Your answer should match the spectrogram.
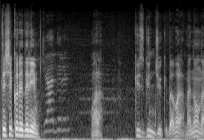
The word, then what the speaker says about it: Kuzguncuk: Kuzguncuk or Kuzguncuk? He, Kuzguncuk. Kuzguncuk. Ok, Kuzguncuk. Teşekkür ederim. Rica ederim. Voilà. Kuzguncuk.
